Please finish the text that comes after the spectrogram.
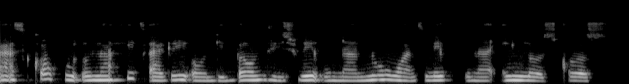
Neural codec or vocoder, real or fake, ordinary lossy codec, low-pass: codec, 16 kHz, 16 kbps, FunCodec, trained on LibriTTS, 50 frames a second; fake; MP3, 64 kbps; 7.2 kHz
